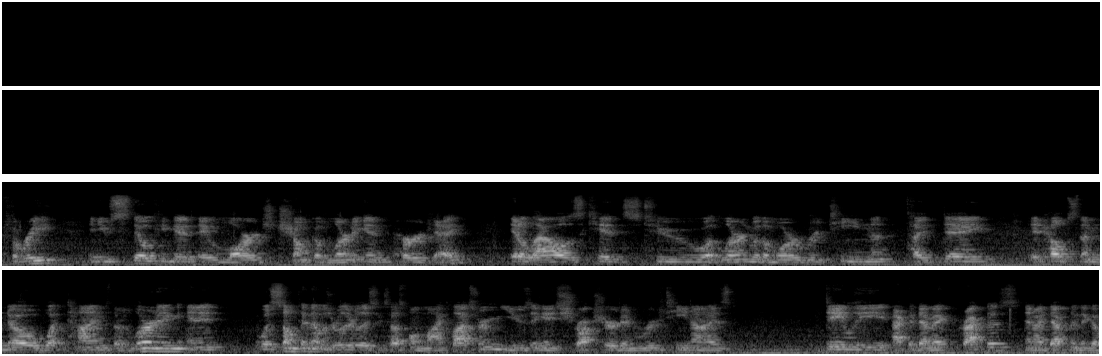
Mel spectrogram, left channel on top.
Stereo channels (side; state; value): left; silent; digital silence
